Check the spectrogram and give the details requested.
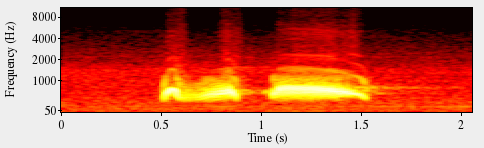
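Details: Spotted dove used as a lure bird, with a voice of the 'giọng thổ' style, cooing to spur others to coo: a short low hooted note, then a longer, slightly buzzy, steady coo, one phrase in quiet surroundings.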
